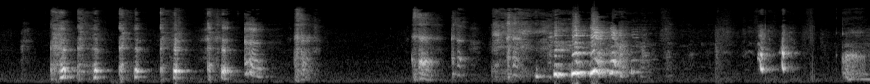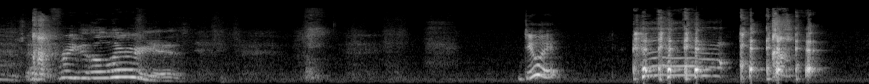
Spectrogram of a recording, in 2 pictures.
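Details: A young child, prompted by a parent, gives repeated short, forced coughs on purpose with a brief laugh between bursts; voluntary fake cough.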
